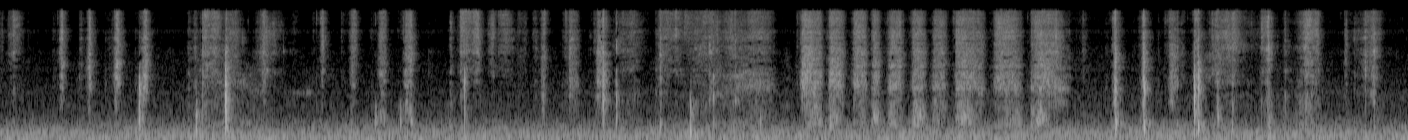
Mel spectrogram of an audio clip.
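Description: Faint rubbing and handling of paper at a craft table, with scattered small clicks and taps, strongest a little over halfway through.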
